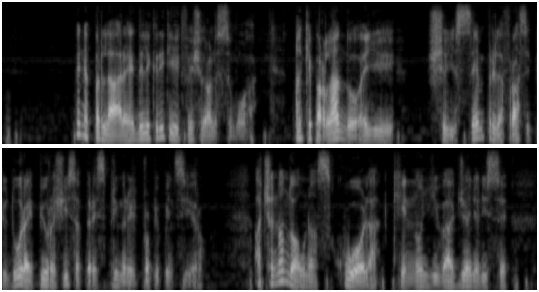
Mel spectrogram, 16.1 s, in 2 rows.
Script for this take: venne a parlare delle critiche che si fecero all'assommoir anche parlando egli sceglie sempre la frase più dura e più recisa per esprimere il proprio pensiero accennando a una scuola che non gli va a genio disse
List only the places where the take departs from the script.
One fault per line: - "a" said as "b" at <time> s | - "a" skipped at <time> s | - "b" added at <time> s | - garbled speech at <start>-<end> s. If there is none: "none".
- "che si" skipped at 2.7 s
